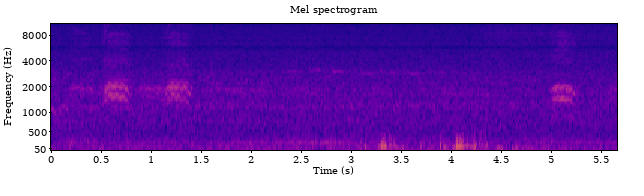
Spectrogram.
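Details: Long-tailed shrike perched on a branch in grassland, watched from a parked car during a long singing performance; short harsh, buzzy notes come twice near the start and once at the end, with low thuds in between.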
